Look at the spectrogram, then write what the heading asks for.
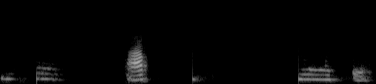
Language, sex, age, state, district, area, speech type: Hindi, female, 45-60, Uttar Pradesh, Pratapgarh, rural, conversation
